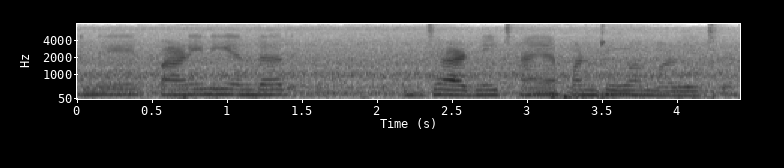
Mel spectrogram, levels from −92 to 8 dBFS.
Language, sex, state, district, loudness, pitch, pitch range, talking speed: Gujarati, female, Maharashtra, Mumbai Suburban, -16 LUFS, 200 Hz, 190-210 Hz, 120 wpm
